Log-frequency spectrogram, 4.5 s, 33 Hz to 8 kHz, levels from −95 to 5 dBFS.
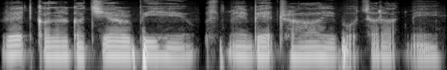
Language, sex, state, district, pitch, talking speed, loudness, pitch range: Hindi, male, Arunachal Pradesh, Lower Dibang Valley, 105 Hz, 175 wpm, -21 LUFS, 100-110 Hz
